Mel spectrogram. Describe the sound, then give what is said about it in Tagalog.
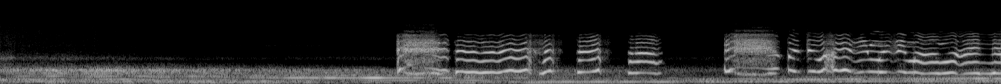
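An eerie wailing cry, heard inside a dark house during rain and thunder, rises over a low, steady drone: loud, wavering high-pitched wails come in two bursts, each opening with a harsh breathy onset before quivering and trailing off. “Narinig ko na ang isang nakakikilabot na iyak.”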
